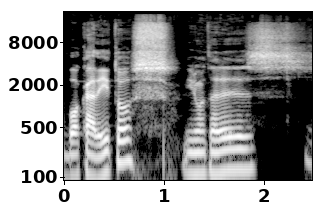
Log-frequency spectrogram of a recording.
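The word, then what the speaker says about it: bocaditos: It's called bokaritoss. You know what that is? Nope. Dang. Spell it for me.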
